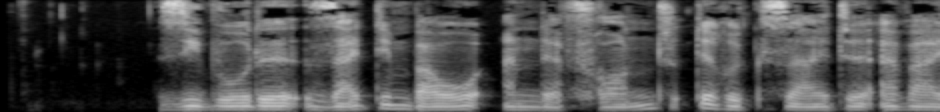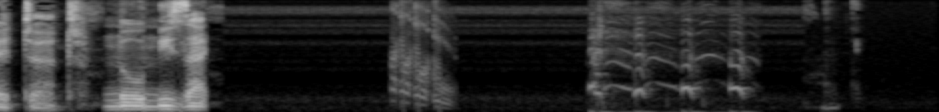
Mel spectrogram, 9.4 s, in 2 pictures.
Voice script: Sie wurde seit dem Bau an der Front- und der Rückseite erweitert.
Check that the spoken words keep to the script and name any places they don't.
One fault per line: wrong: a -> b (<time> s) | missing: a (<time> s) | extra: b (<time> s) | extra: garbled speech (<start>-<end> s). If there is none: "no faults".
missing: und (3.4 s)
extra: garbled speech (5.2-5.7 s)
